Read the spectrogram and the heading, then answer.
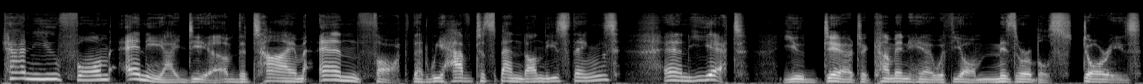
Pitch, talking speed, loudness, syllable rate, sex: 145 Hz, 155 wpm, -19 LUFS, 3.7 syllables/s, male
